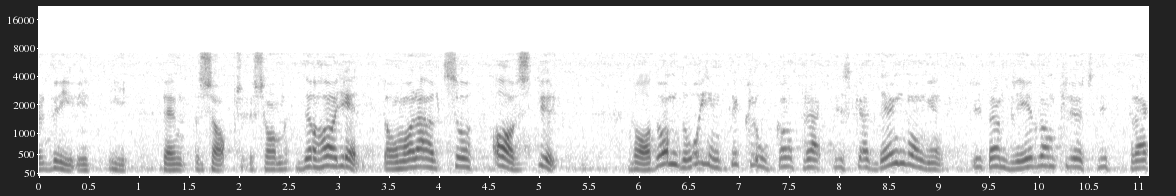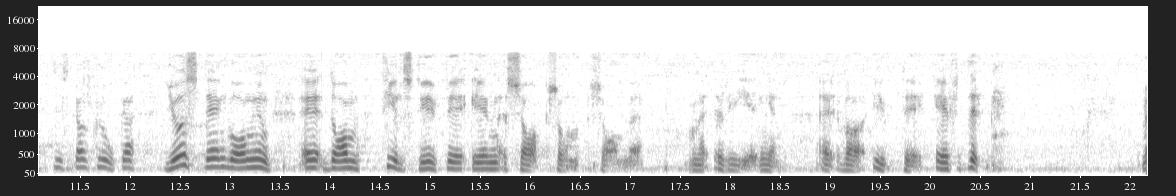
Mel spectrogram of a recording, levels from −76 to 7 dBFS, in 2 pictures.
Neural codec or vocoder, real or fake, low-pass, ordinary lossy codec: vocoder, 22.05 kHz, 80 mel bands, HiFi-GAN; fake; 7.2 kHz; AAC, 48 kbps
